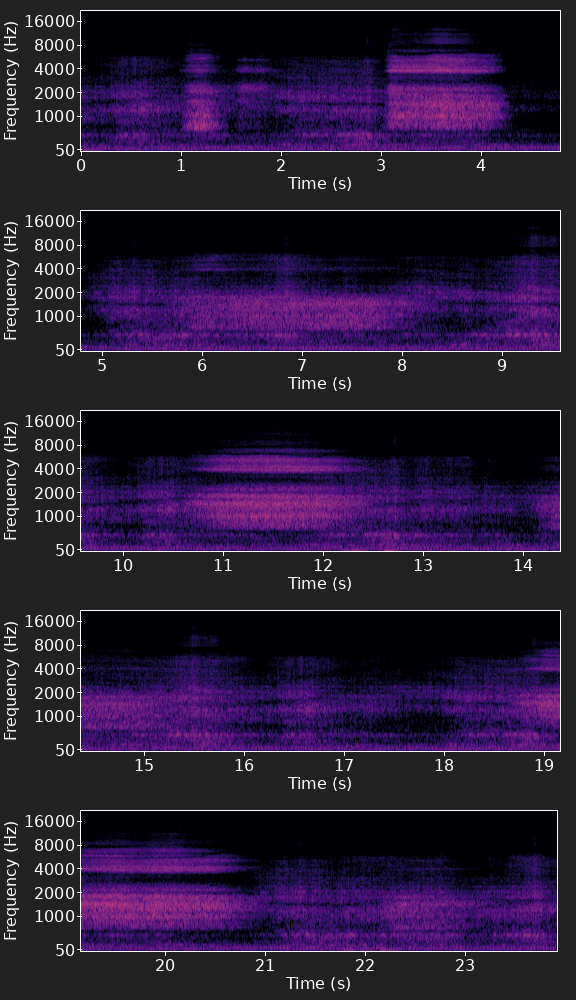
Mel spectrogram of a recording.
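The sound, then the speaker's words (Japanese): Deep breathing by people breathing together before a spirit-summoning game: a few slow, loud, hissing breaths spaced several seconds apart over a faint steady background. “一緒に深呼吸してくれる？”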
